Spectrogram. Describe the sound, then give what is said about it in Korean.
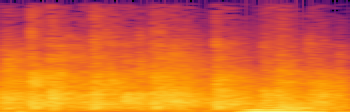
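An audience applauds a teacher after a presentation on a village school, with a dense, steady wash of clapping that stays loud throughout, and a brief low humming tone rises under it toward the end. “예, 다시 한번 우리 선생님께 박수 부탁드리겠습니다.”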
